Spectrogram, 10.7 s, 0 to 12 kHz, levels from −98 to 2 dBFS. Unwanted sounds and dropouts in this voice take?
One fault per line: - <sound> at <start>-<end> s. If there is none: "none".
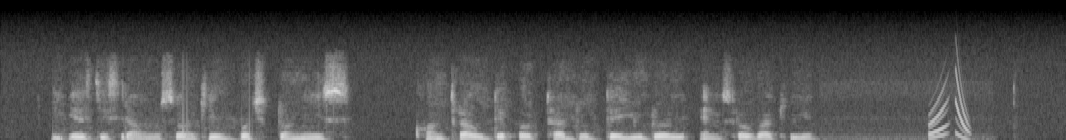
- chirp at 9.3-9.7 s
